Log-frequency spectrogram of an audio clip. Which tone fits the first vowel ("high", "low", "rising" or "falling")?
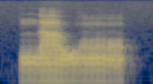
low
